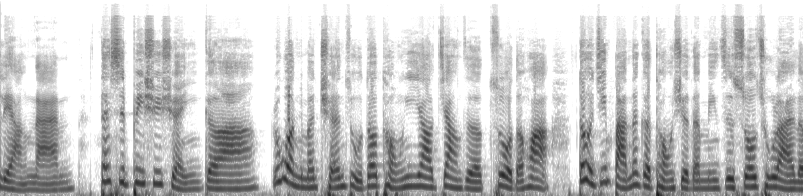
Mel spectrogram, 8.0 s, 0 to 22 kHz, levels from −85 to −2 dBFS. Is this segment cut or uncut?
cut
